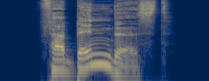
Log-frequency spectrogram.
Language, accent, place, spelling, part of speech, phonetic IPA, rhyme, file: German, Germany, Berlin, verbändest, verb, [fɛɐ̯ˈbɛndəst], -ɛndəst, De-verbändest.ogg
- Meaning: second-person singular subjunctive II of verbinden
